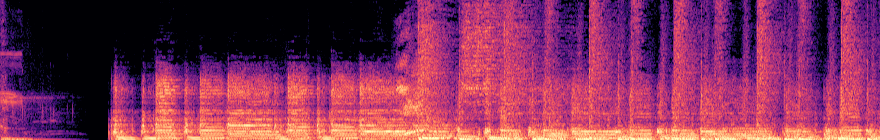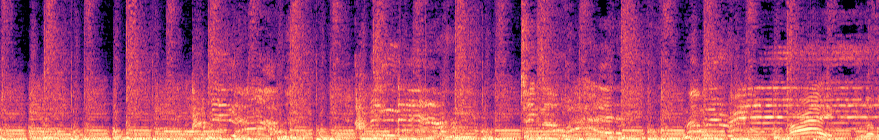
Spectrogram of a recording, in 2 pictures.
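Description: Loud rock music played on the Rebel Yell Hotline radio show starts after a brief pause, opening with a sustained guitar-like intro before a full band with steady, driving drums kicks in and plays on without any talking.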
